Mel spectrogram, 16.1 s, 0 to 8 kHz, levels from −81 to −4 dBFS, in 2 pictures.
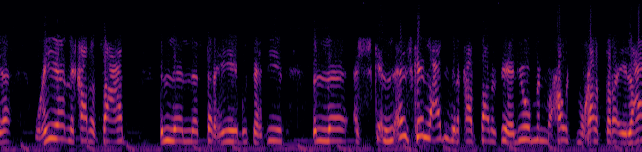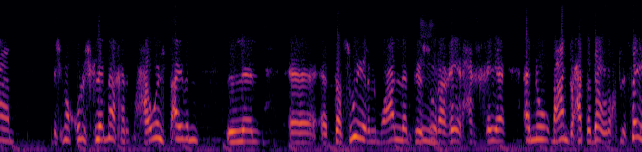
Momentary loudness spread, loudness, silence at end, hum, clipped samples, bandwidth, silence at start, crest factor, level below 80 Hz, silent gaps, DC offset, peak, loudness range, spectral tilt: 8 LU; -38 LUFS; 0 s; none; under 0.1%; 8 kHz; 0 s; 14 dB; -62 dBFS; none; under 0.1%; -24 dBFS; 1 LU; -6.5 dB/octave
